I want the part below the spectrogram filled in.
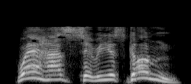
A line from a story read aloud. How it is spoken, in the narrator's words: Harry yelled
